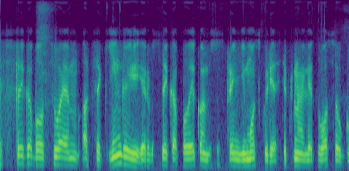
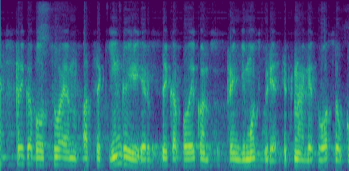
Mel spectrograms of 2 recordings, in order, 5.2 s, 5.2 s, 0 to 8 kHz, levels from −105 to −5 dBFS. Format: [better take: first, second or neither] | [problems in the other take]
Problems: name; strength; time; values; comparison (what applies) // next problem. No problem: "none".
first | noise reduction (neural separator model SepFormer DNS4)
